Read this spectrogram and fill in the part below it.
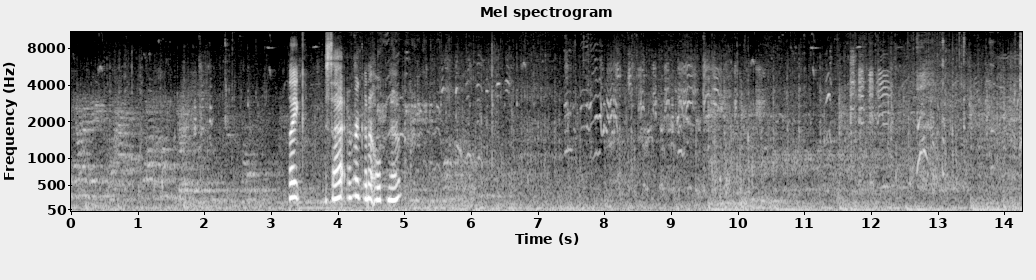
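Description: A young woman talks into a close microphone with animation.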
